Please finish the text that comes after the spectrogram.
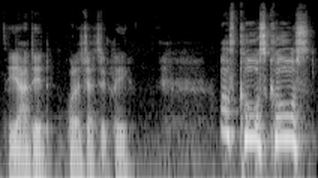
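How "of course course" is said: put-on much higher, bright little girl voice; sing-song high twin with a smile; smiling high little twin. A narrator's reading. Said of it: "smiled Little Miss Twin".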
